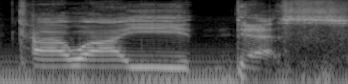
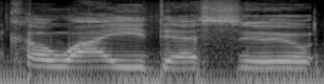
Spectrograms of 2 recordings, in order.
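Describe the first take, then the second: First: The final u sound of desu is silent. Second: The final u sound of desu is heard. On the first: The speaker calls it right. "the U is silent on des" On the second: The speaker calls it wrong. "for those who are saying kawaii desu, no, no"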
